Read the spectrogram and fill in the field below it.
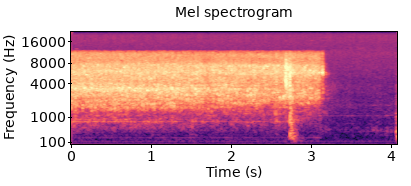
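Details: Viper MINI direct-to-garment pretreatment machine spraying shirts, spray length set by release of the button: steady high hiss for about three seconds, a click as it cuts off, then quiet; normal spraying cycle.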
